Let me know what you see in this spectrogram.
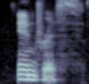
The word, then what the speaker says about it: Endres: I just listened so I could pronounce this right, and I knew I was going to botch it. Endres.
